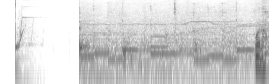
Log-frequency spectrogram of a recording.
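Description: A short rising pop-like sound effect, then about half a second of silence, then background music with a simple melody of short held notes. A voice comes in right at the end.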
